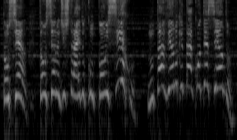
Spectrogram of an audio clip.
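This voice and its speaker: Brazilian pastor in his 40s, live-streamed sermon, pitched high, fervent and prone to shouting, quiet music underneath. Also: animated, a little fast. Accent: Brazilian Portuguese. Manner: impassioned preaching that swells into shouts, broken by chatty asides to viewers.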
